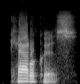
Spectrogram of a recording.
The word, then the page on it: caducous: American English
